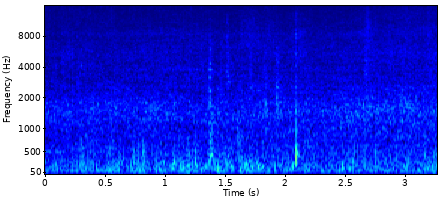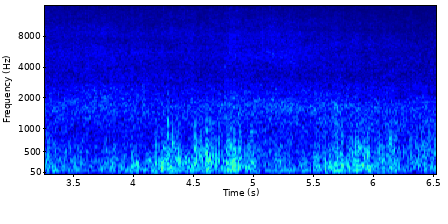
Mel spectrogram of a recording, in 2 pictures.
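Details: Outdoor wind rumbling against the microphone, with a few faint clicks and no animal voice.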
